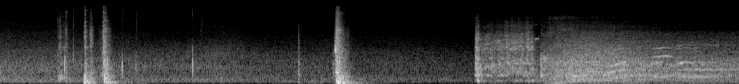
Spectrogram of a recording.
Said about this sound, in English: What kind of car is this? Gas Volga. An older model. It's Russian.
